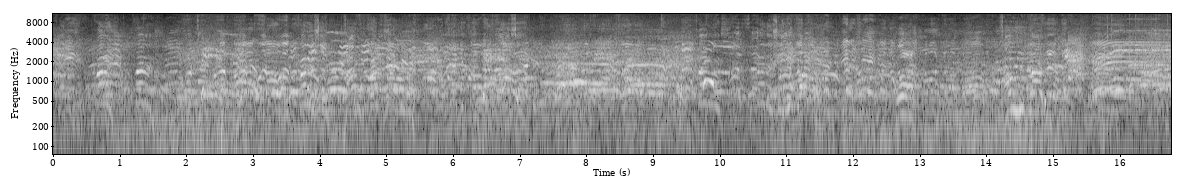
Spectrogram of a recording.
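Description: A crowd of men and women shouts and cheers loudly nearby, in a large echoing hall.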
